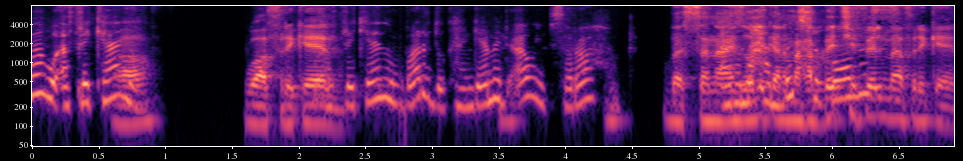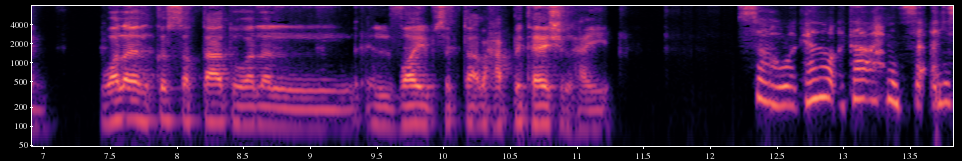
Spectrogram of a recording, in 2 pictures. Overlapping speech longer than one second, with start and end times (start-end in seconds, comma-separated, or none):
5.2-6.6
